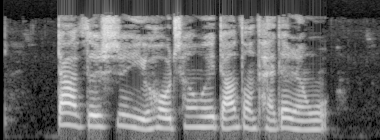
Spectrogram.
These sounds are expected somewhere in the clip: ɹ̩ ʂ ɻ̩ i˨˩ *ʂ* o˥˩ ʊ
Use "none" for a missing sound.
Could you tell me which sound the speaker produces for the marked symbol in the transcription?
x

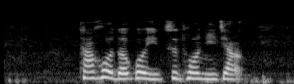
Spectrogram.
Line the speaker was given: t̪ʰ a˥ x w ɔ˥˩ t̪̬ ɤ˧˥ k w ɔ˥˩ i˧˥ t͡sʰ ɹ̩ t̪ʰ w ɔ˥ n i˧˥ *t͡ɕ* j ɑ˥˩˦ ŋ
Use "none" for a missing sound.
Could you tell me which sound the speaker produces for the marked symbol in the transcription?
t͡ɕ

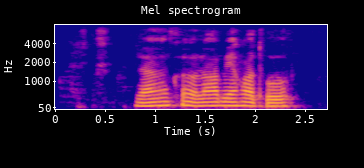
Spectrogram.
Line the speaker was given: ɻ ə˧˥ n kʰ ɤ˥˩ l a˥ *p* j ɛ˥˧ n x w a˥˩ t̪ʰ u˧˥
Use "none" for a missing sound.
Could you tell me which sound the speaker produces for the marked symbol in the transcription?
p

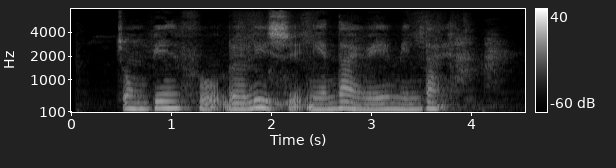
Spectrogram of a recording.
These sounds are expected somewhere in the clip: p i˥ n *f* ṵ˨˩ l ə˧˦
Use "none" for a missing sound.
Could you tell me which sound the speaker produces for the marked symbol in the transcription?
f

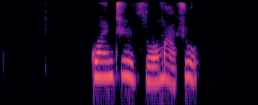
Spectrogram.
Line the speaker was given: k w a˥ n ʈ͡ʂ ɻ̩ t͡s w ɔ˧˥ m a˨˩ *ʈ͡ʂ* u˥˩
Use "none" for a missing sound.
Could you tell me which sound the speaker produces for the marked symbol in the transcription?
ʈ͡ʂ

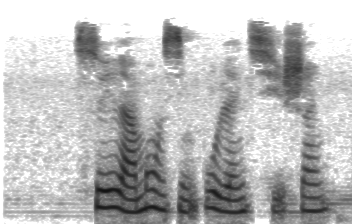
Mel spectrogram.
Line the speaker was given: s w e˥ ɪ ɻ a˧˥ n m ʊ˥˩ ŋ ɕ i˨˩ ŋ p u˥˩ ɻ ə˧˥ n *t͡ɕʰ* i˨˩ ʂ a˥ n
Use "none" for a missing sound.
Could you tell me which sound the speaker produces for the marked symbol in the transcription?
t͡ɕʰ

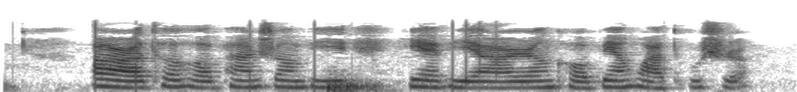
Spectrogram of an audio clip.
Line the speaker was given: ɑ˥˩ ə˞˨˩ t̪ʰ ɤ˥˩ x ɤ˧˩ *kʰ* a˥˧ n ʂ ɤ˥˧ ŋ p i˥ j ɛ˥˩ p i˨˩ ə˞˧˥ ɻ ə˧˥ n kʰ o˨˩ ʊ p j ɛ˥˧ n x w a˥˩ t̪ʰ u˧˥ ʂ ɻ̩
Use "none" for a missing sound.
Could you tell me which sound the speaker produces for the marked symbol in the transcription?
pʰ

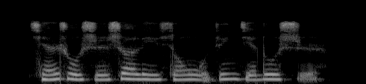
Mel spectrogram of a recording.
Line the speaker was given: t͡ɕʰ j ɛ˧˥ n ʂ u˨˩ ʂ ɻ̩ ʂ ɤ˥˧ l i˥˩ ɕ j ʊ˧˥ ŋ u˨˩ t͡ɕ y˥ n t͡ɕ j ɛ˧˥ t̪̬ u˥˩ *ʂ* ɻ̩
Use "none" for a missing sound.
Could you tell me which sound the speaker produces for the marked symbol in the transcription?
ʂ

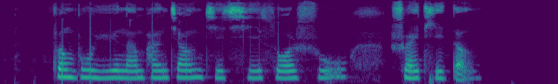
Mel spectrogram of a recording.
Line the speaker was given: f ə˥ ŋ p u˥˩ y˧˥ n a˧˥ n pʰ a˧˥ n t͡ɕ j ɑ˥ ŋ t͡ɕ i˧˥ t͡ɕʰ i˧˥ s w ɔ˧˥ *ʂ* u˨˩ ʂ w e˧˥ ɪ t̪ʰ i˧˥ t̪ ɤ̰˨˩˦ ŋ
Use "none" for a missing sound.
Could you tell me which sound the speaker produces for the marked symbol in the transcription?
ʂ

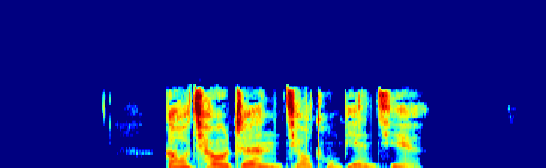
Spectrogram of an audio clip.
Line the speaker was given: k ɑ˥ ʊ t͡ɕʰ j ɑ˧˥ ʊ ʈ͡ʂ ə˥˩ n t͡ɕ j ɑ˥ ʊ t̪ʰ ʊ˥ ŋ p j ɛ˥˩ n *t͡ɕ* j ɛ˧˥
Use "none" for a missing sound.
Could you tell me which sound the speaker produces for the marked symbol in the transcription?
t͡ɕ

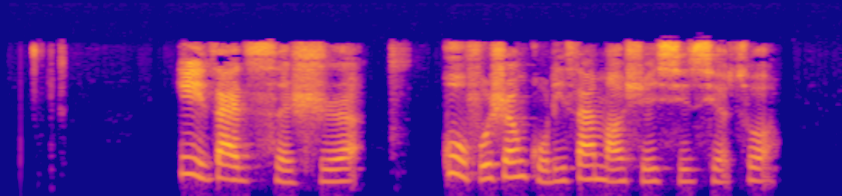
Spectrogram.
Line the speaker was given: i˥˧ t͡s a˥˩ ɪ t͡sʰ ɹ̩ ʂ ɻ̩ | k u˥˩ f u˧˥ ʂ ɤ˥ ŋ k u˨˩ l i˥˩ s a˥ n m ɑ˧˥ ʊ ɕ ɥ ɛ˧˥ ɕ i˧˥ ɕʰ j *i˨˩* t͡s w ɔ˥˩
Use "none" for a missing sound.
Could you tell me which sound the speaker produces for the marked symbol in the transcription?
ɛ˨˩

